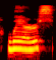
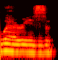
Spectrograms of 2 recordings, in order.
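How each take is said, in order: First: Where's said fast as one syllable; contracted where's. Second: Said in the usual way. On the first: Shown as a demonstration. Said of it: "Це пришвидшена вимова". (стягнуте where's одним складом) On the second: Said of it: "де або where is".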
